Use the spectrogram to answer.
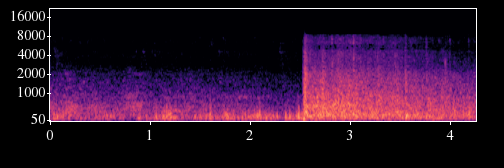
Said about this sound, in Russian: Еще одна. Пошла. Сейчас будет обратно взрыв. Есть, да.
